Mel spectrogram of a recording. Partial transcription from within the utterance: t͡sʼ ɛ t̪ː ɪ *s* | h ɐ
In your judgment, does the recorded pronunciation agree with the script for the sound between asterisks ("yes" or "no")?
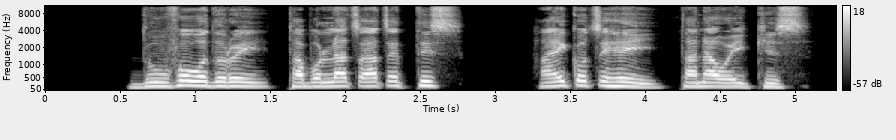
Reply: yes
